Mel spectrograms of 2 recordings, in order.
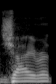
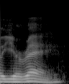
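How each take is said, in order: First: The word begins with an English J sound. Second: The word begins with a Y sound. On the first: The speaker calls it wrong. "that's the way we would say it, the English transliteration" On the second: The speaker calls it right. "it's Jehovah Yireh"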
